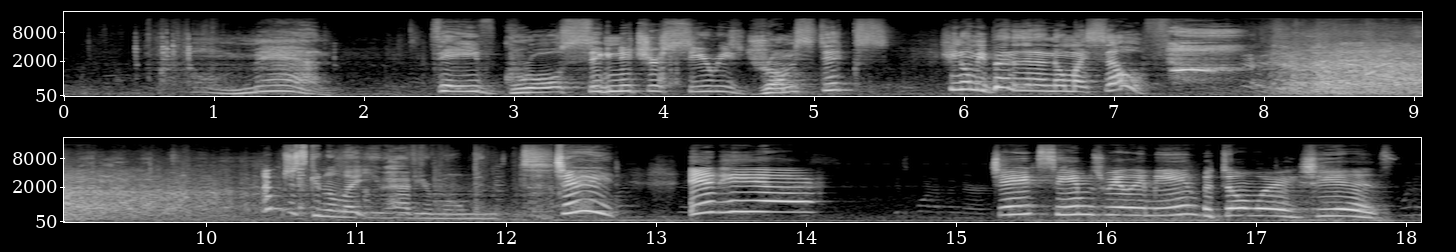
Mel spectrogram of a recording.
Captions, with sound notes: Oh, man! Dave Grohl signature series drumsticks? You know me better than I know myself! [gasping] [laughing] I'm just gonna let you have your moment. Jade, in here! Jade seems really mean but don't worry, she is.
